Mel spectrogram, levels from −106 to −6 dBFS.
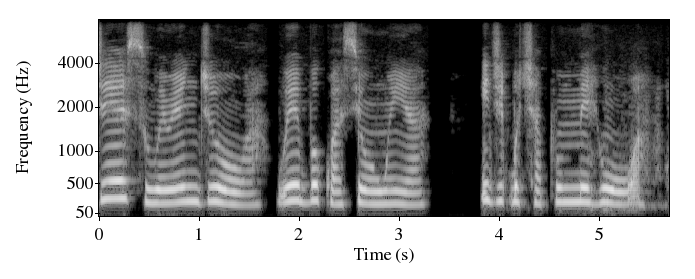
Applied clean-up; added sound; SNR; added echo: none; none; none; none.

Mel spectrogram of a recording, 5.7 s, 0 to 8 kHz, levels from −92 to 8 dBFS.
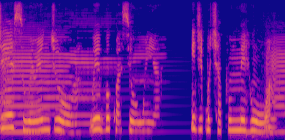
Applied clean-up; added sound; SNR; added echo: classical method spectral subtraction.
